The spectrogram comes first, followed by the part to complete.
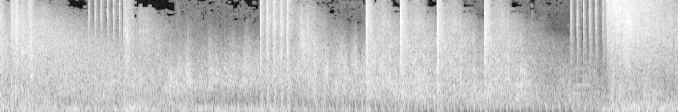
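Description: Sound effects for an animated logo intro: a loud, dense rumble broken several times by quick rattles of sharp hits, with single sharp cracks between them.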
